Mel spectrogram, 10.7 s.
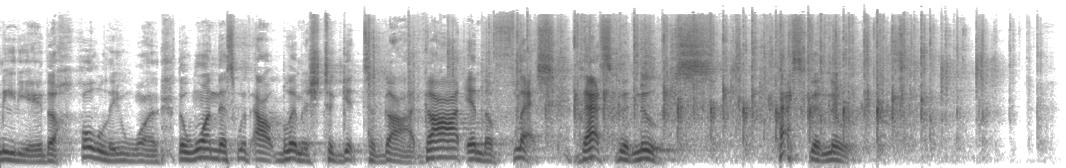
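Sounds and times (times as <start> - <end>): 
speech: 0.0 - 7.1, 7.8 - 8.7
scattered audience clapping: 3.7 - 10.6.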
